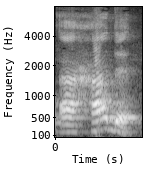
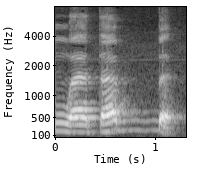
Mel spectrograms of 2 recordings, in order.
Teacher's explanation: Sedangkan watab di situ ada tasydid, watabba. Maka pantulannya ahad langsung ahad. Sedangkan watab neken dulu baru mantul.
